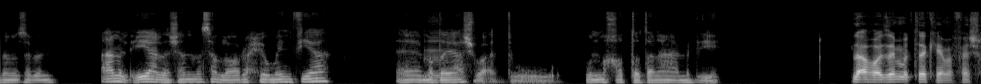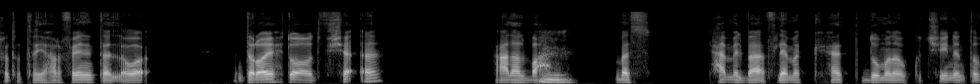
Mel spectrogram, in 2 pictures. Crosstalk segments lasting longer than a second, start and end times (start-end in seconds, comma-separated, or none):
none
